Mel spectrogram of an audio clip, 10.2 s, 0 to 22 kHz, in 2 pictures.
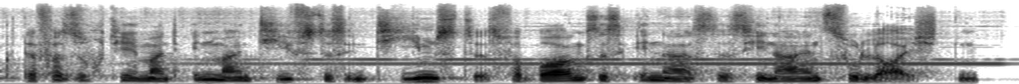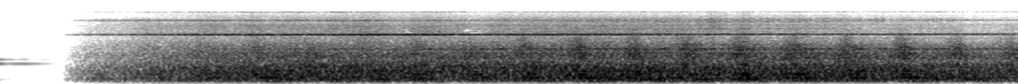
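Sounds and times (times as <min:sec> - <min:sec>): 
speech: 0:00.1 - 0:05.0
high-pitched train wheel squeal: 0:01.0 - 0:10.1
train rolling along the rails: 0:05.5 - 0:10.1.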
